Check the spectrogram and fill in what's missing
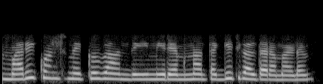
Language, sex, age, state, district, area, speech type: Telugu, female, 18-30, Andhra Pradesh, Nellore, rural, conversation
